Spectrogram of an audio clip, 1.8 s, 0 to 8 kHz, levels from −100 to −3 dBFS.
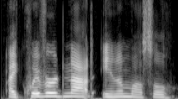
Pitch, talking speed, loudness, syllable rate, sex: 225 Hz, 200 wpm, -18 LUFS, 5.7 syllables/s, female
